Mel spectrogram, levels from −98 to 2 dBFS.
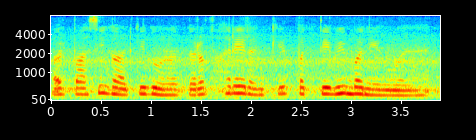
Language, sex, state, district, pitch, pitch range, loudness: Hindi, female, Arunachal Pradesh, Lower Dibang Valley, 220 Hz, 195-235 Hz, -15 LUFS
